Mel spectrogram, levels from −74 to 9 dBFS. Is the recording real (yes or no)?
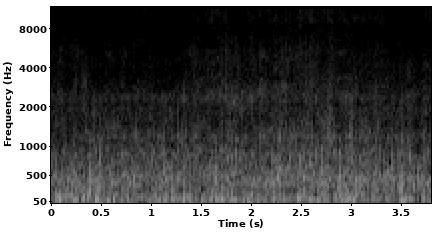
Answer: no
